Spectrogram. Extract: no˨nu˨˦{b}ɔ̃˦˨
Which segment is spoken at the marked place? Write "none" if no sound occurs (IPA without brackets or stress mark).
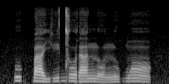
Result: b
